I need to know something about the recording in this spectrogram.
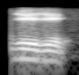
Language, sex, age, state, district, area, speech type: Urdu, male, 18-30, Uttar Pradesh, Saharanpur, urban, conversation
